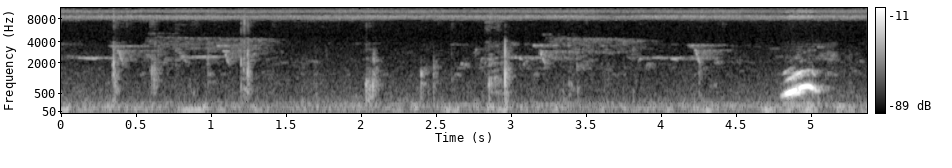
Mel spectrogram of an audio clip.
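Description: Faint, scattered bird chirps over a steady high hiss. A short voiced call near the end, pitched up then down, is the loudest sound.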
